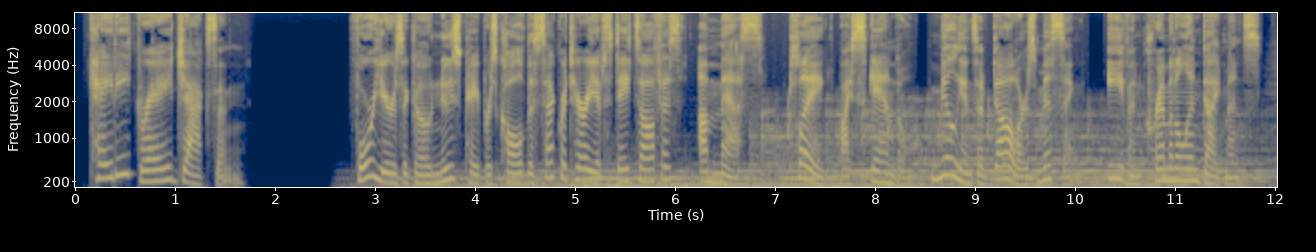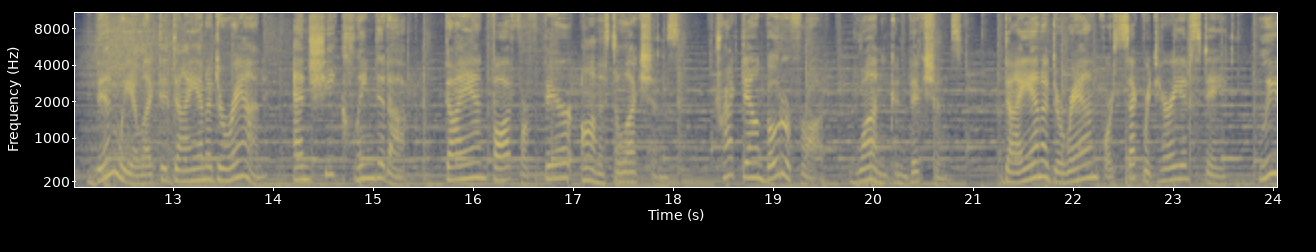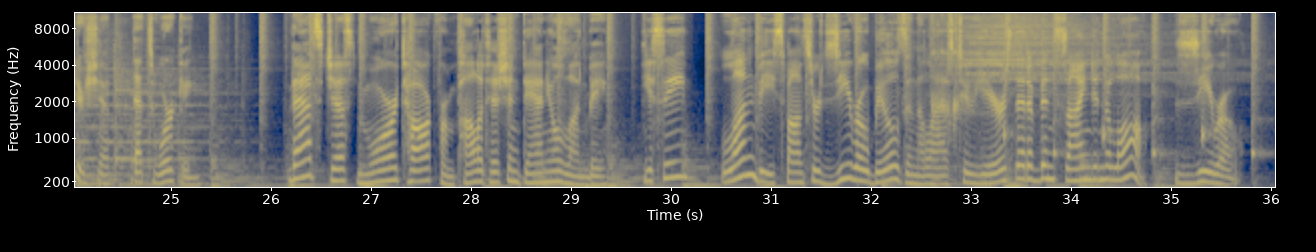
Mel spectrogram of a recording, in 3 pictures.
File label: Political VO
